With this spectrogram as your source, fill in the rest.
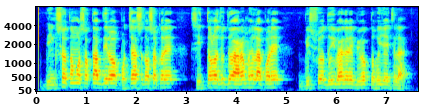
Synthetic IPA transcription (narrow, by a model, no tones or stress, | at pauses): biŋsɔt̪ɔmɔsɔt̪ab̚d̪iɾɔpɔt͡ʃasɔd̪ɔsɔkɔɾe | sit̪ɔɭɔd͡ʒud̪ʱːɔaɾɔmbʱɔɦelapɔɾe | biswɔd̪ujbʱaɡɔɾebibɔk̚t̪ɔɦojd͡ʒajt̪ʰila̰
